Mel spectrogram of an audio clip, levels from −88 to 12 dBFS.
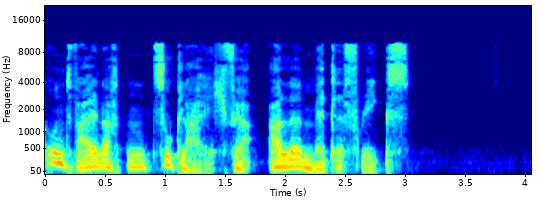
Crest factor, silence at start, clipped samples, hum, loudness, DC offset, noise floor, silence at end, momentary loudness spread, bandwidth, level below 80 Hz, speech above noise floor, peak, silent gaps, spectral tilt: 18 dB; 0 s; under 0.1%; none; -24 LUFS; under 0.1%; -73 dBFS; 1.05 s; 10 LU; 10 kHz; -46 dBFS; 50 dB; -6 dBFS; none; -6 dB/octave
